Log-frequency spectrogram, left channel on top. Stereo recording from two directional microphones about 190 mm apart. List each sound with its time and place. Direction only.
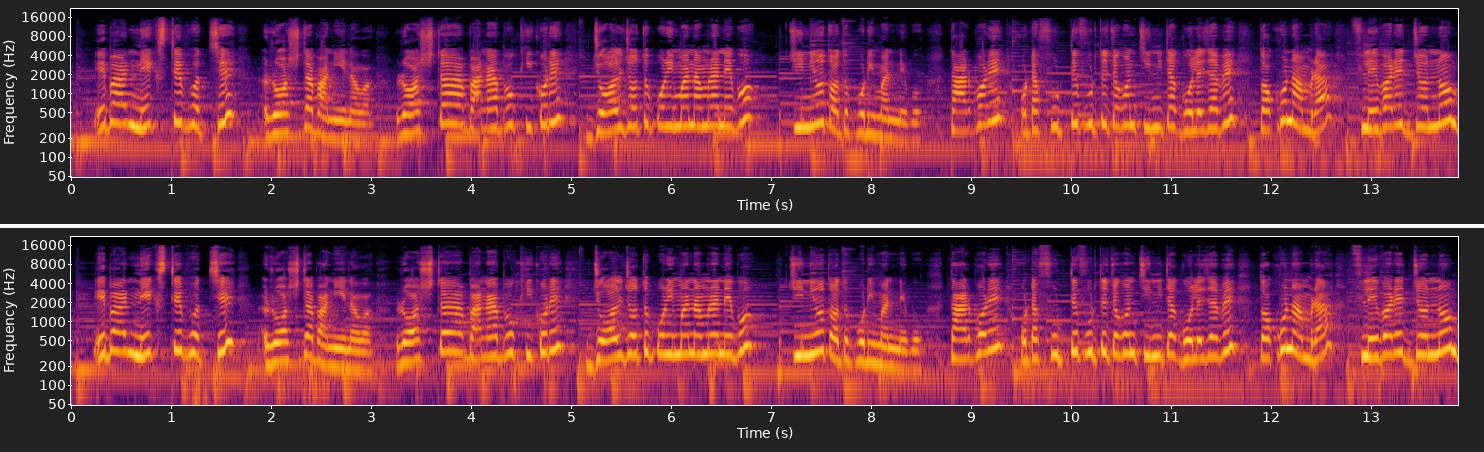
0.2 s a woman's voice: 25° right (ahead or behind)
